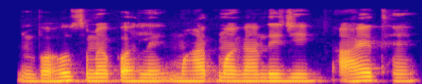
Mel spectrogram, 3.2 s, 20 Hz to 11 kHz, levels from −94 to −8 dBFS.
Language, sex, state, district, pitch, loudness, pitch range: Hindi, male, Bihar, Supaul, 140 Hz, -19 LUFS, 140-145 Hz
